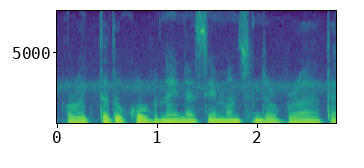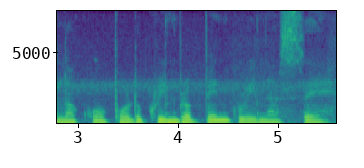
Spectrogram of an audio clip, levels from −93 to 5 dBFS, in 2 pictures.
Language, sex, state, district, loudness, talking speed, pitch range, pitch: Nagamese, female, Nagaland, Kohima, -16 LUFS, 205 wpm, 135-160 Hz, 150 Hz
